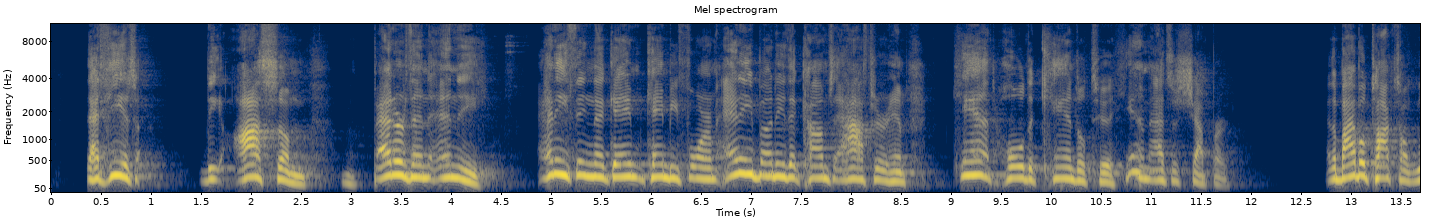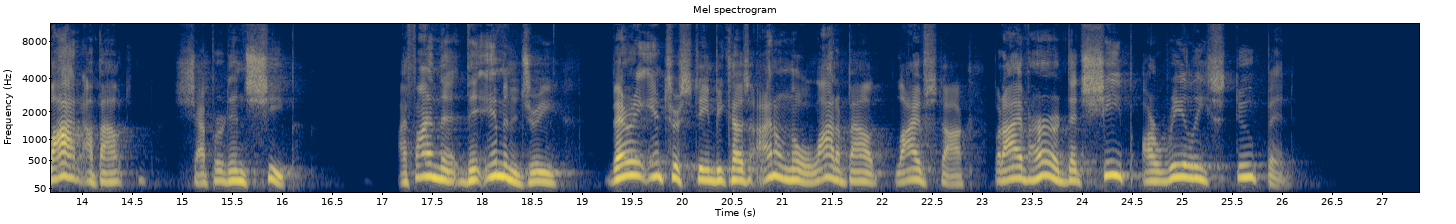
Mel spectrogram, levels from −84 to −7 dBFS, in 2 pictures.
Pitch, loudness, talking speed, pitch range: 165 Hz, -22 LUFS, 130 wpm, 135-200 Hz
